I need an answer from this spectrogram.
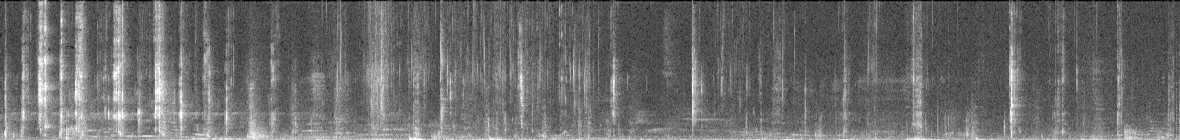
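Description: Close-miked eating: crisp crunching and chewing of fried food in the mouth, with sharp crackles, densest in the first two seconds and again near the end. Fingers squish rice and curry against a steel plate in between.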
